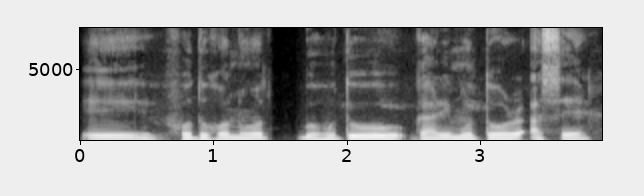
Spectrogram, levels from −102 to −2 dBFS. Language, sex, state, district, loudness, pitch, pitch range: Assamese, male, Assam, Sonitpur, -14 LUFS, 125 Hz, 120-135 Hz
